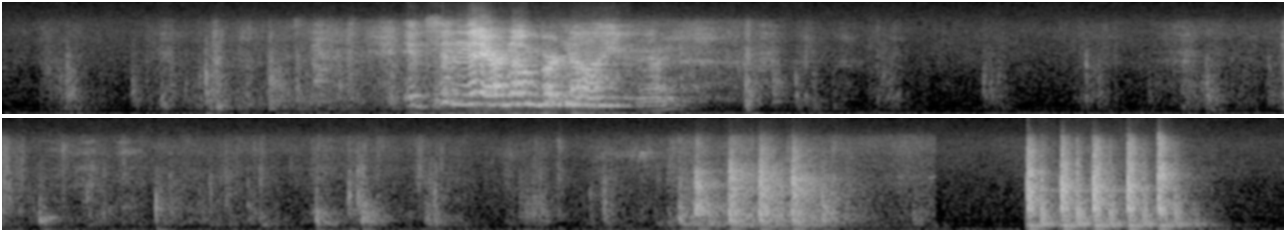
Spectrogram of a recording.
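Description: A voice cries out about two seconds in, then faint footsteps. Near the end comes a fist pounding on a wooden door in two rounds.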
